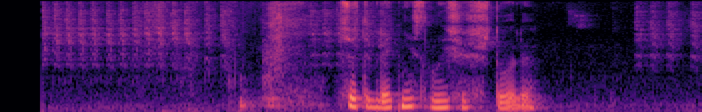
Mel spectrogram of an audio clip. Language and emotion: Russian, angry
